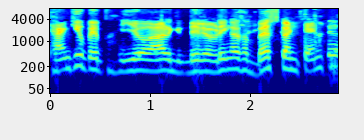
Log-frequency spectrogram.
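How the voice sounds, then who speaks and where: With an Indian accent, a man speaks at a high pitch and a moderate pace in a dry, close sound with no echo. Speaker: crypto investor in online class audience. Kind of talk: casual question in live online session.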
